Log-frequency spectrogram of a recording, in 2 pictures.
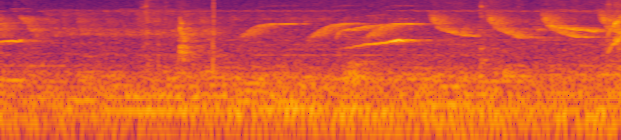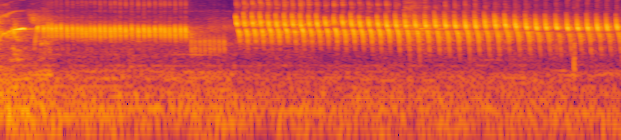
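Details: Young canaries: scattered soft upslurred whistles build into loud buzzy trills near the end.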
